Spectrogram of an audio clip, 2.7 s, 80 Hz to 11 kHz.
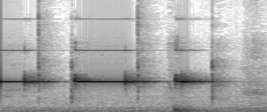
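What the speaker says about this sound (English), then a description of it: "it is giving the buzzer" A shrill electronic alarm from a Subzero SZ-7524P digital temperature controller buzzes in three sustained bursts with short gaps, loud and close, with a faint click or two between.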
